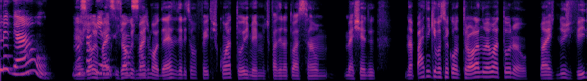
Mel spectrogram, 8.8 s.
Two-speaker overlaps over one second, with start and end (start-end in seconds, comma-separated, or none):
1.1-2.3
